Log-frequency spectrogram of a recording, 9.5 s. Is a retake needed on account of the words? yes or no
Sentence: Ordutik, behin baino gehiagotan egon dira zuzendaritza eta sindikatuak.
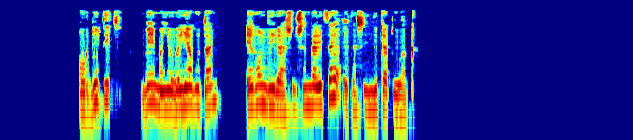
no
